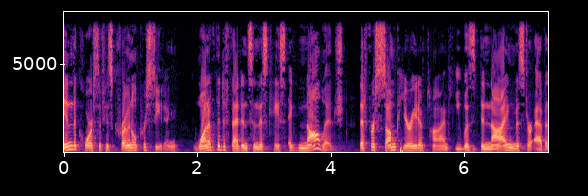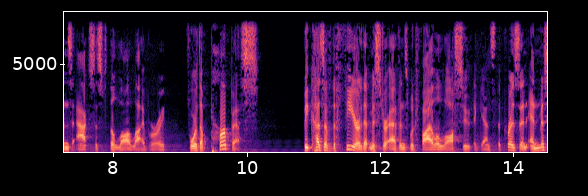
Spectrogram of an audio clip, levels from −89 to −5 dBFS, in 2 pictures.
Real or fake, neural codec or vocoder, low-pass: real; none; 7.2 kHz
